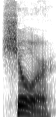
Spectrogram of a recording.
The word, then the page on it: shore: American English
